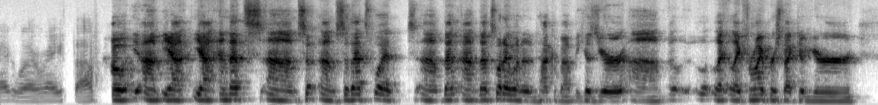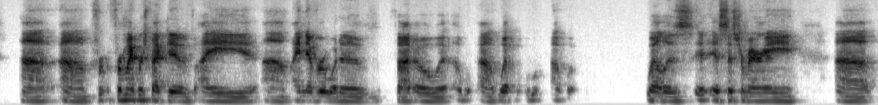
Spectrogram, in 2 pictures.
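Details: Adult man who identifies himself as a clutterer; cluttering.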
